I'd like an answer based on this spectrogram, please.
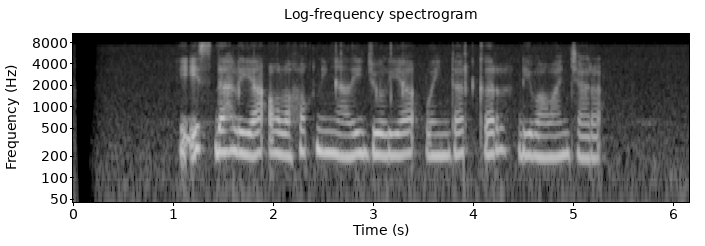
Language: Sundanese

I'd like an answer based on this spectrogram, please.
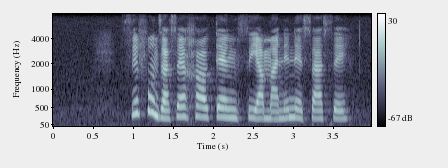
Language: Swati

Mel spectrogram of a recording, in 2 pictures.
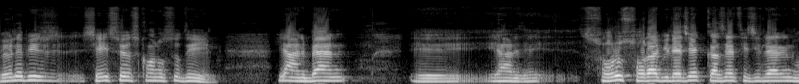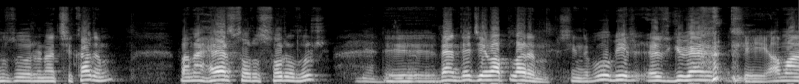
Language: Turkish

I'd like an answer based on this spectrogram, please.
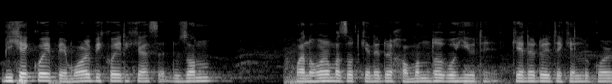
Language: Assamese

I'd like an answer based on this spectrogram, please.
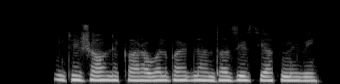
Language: Pashto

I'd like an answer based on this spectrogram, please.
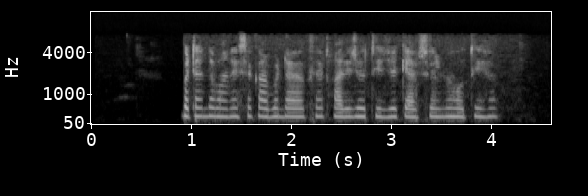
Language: Urdu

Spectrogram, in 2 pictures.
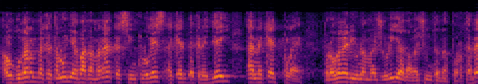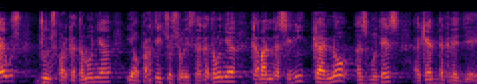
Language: Catalan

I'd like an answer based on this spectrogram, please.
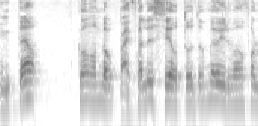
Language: Portuguese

